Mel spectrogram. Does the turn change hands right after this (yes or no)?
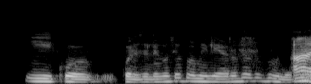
yes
